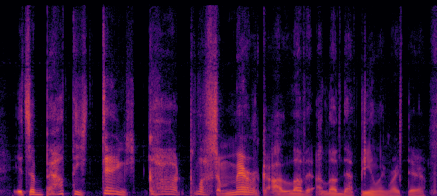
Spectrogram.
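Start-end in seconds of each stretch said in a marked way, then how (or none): 0.1-2.7 much higher, suddenly impassioned; fired up. Real, not acted. Host fired up about helping others, suddenly impassioned. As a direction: burst into rousing enthusiasm. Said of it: "I just turned a gear".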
